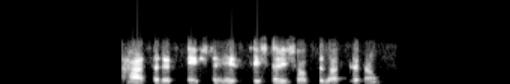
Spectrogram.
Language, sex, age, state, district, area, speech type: Hindi, male, 18-30, Madhya Pradesh, Seoni, urban, conversation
